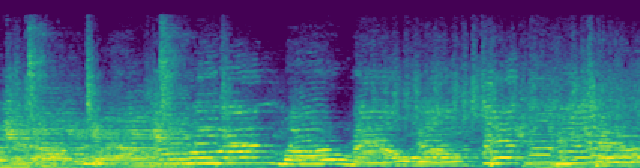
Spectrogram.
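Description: Live band playing a song, with a pitched lead line bending over guitar and rhythm. The bass thins out for about a second past the middle.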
